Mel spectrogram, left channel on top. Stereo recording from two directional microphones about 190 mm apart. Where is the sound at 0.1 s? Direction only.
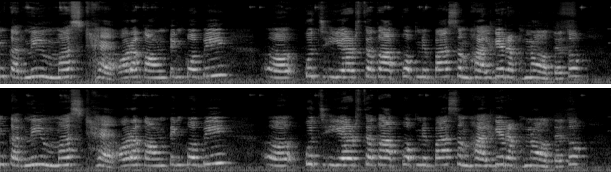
20° right (ahead or behind).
